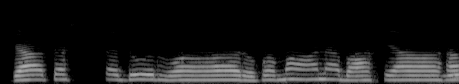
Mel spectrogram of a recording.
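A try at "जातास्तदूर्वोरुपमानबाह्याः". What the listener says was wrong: జాత అంట జాతా దీర్ఘం ఉంది జాతాస్త దూర్వో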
